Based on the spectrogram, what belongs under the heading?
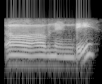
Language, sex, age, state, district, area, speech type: Telugu, female, 18-30, Andhra Pradesh, Palnadu, urban, conversation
